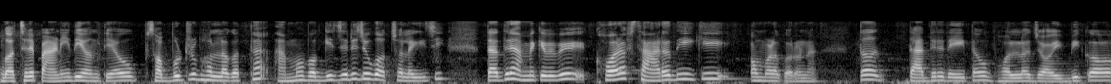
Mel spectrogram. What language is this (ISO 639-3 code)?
ori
